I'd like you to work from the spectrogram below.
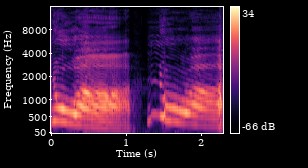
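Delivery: put-on Jamaican accent, very high and loud. Speaker retelling how a guy used to make fun of him, mock jamaican accent. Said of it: "did it like Jamaican".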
